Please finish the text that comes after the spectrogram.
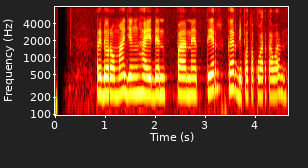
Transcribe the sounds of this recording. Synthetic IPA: ridɔɾɔmad͡ʒɨŋɦajdənpanɛt̪irkɨrdipɔt̪ɔkuwart̪awan

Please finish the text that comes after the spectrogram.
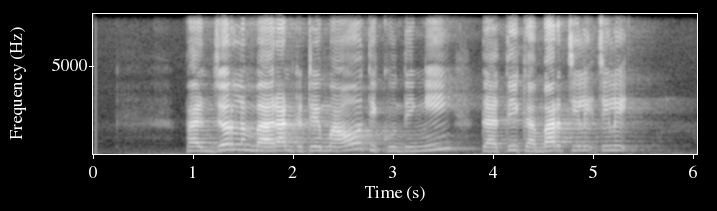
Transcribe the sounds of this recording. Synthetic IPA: b̥ä̤ɲd͡ʒʊrləmbaɾanɡ̥ə̤ɖ̥e̤maod̪̥i̤ɡ̥unt̪iŋid̪̥a̤d̪̥i̤ɡ̥ä̤mbart͡ʃilɪʔt͡ʃilɪʔ

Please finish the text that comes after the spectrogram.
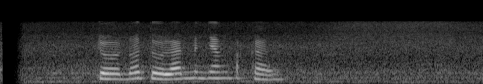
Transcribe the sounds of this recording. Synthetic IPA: ɖ̥ɔ̤nɔd̪̥o̤lanməɲaŋt̪əɡ̥a̤l

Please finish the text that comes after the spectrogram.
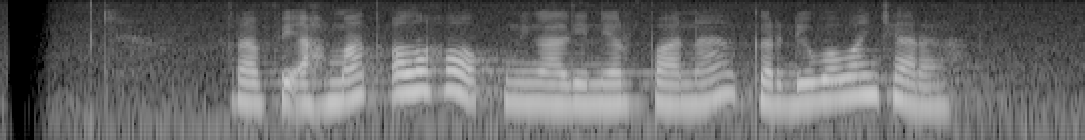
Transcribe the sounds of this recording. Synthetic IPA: rafiahmat̪ɔlɔɦɔk̚niŋalinirfanakɨrdiwawaɲt͡ʃaɾa

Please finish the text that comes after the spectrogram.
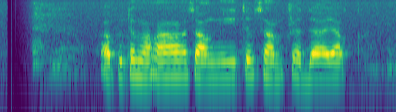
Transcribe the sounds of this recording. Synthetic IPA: apiʈəmaɦaːsaŋɡiːt̪əsampɾəd̪aːjak

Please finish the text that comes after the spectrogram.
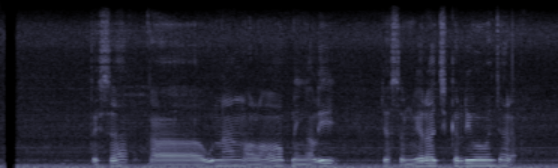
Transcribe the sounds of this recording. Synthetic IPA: t̪ɛsa | kaunaŋɔlɔk̚niŋali | d͡ʒasɔnwiɾad͡ʒkərdiwawaɲt͡ʃaɾa̰

